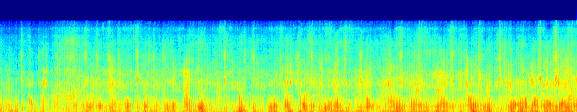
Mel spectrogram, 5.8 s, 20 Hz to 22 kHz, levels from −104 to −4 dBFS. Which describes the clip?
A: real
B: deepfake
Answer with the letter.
B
